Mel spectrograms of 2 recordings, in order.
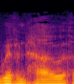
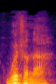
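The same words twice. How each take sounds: First: Said in the usual way. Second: "Wivener" with the final O reduced to a schwa; local Essex pronunciation. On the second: Shown as a demonstration. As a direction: say "Wivener", weak "uh" ending. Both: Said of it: "the O sound is, was never used".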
